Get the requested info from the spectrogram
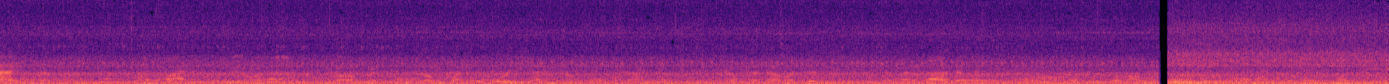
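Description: A vehicle engine idling steadily, with people talking faintly over it.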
